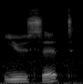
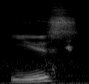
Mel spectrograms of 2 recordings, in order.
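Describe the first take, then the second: First: An extra vowel adds a second syllable. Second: It is said as a single syllable. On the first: The speaker calls it wrong. "there is no a sound. It is not use it" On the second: The speaker calls it right. "it is only used"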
